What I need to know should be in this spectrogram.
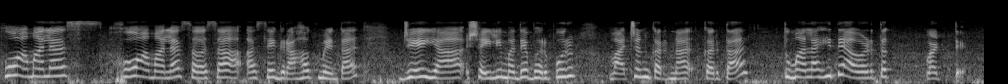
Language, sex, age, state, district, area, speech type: Marathi, female, 18-30, Maharashtra, Nanded, rural, read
